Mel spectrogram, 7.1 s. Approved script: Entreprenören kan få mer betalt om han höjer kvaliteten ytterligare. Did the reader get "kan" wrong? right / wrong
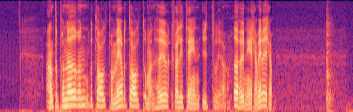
wrong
